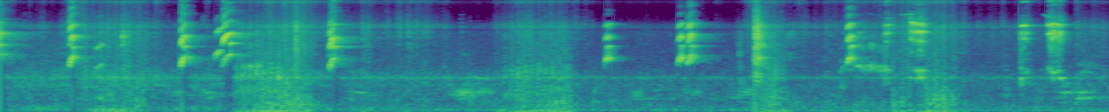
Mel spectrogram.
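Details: Rainbow lorikeets competing for food at two snack plates, a dominant male chasing other birds away; short, sharp, high chirps and screechy squawks burst out irregularly, about a dozen in eleven seconds, with some wing flaps between them.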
